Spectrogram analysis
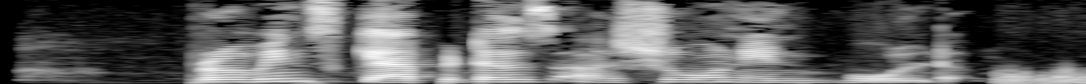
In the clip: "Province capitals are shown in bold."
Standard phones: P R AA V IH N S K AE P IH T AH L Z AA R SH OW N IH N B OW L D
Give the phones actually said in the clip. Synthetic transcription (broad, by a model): P R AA V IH N S K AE P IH T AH L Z AA R SH OW N IH N B OW L D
